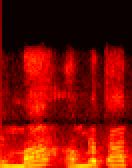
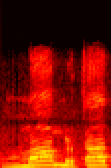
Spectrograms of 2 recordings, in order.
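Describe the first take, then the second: First: It is split into two separate words. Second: It is run together as one word. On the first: It asks to be given immortality. The speaker calls it right. "इसलिए माँ अमृतात् बोलिए कि मुझे अमृत दीजिए" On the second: It asks to be given death. The speaker calls it wrong. "मामृतात् बोलते हैं, मामृतात् बोलने वाले लोगों के लिए वो मृत्यु को निमंत्रण दे रहे हैं"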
